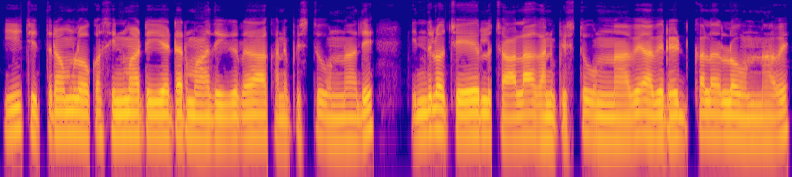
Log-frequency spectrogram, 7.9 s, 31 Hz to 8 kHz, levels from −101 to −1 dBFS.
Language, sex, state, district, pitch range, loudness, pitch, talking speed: Telugu, male, Telangana, Hyderabad, 105-115 Hz, -17 LUFS, 110 Hz, 135 wpm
